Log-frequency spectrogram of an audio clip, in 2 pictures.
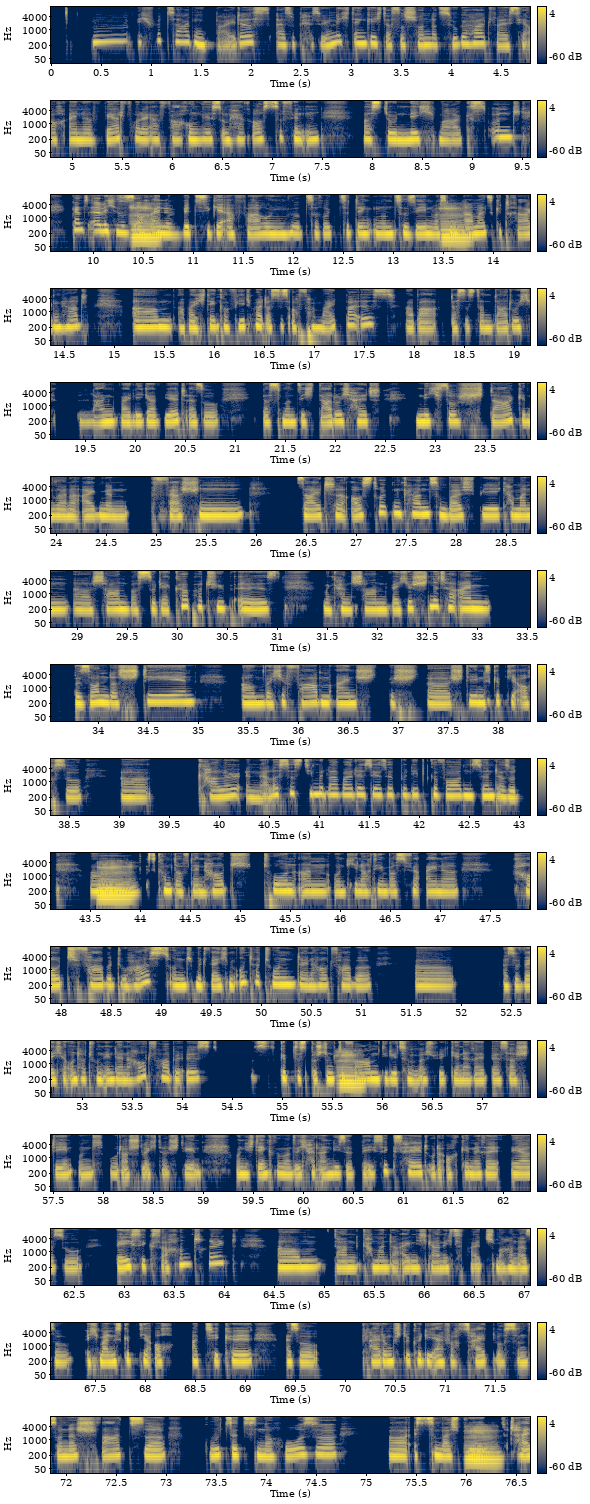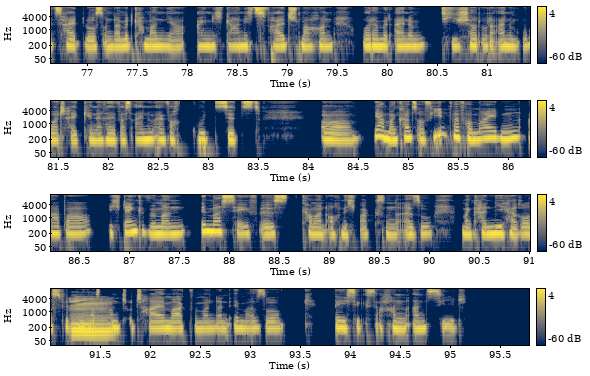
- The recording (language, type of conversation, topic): German, podcast, Was war dein peinlichster Modefehltritt, und was hast du daraus gelernt?
- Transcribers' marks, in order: in English: "Color Analysis"; in English: "Basics"; in English: "Basic"; in English: "Basic"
